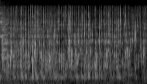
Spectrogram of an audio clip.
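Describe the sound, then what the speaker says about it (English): Liquid pours from a LEGO-built dispenser machine into a cup, a steady, close hissing trickle with no talking over it. "and the liquid begins pouring"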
